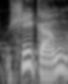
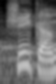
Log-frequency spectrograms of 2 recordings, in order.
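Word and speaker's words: Shechem: sheikham unto his mother's i'm going to change the way i pronounced it to match brother ryan's pronunciation so i don't confuse anybody so we're going to call it uh chicam unto his mother's brethren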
